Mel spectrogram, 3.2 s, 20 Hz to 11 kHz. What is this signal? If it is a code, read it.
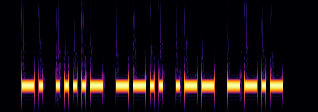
Morse code, heard as a keyed tone, about 28 wpm, 700 Hz. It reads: N4ZWQ
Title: USA Call Signs - 5 Characters - Repeated 3x - 28wpm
